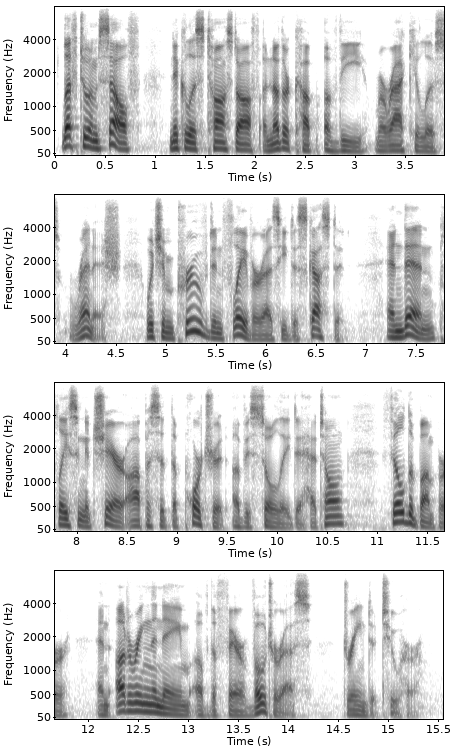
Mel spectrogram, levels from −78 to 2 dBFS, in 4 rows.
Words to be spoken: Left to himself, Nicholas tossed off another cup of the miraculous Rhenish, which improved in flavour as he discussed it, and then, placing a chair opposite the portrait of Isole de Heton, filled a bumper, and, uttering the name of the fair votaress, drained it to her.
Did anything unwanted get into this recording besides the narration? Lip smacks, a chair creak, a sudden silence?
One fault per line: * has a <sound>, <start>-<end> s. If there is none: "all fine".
all fine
